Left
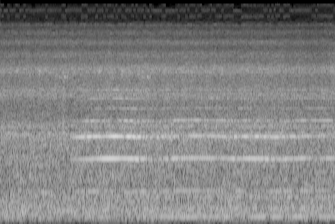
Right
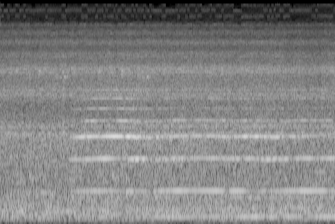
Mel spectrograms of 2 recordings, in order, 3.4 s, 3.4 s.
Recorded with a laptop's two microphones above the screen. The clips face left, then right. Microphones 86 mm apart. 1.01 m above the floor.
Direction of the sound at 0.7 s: 85° right.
